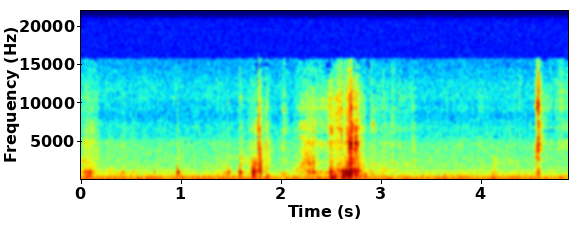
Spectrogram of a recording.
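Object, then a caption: Paper notebook pages. Thin handwritten pages of an open paper notebook lying on a desk are lifted and turned with the fingertips, rubbing and flipping paper against paper. Soft, brief papery rustles and crisp flicks rise out of a quiet background, with the loudest, brightest swish near the middle and a final sharp flick near the end.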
